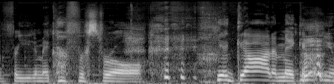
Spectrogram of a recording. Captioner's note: chuckling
